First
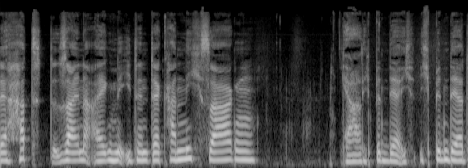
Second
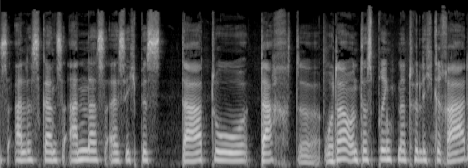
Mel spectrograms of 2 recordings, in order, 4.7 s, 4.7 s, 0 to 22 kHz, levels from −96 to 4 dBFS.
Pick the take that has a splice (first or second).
first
